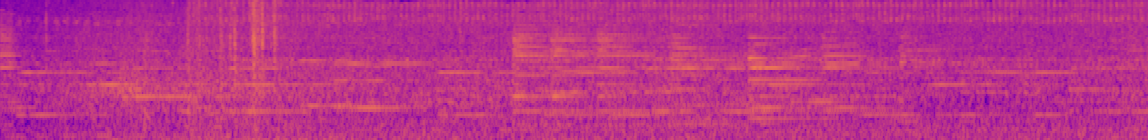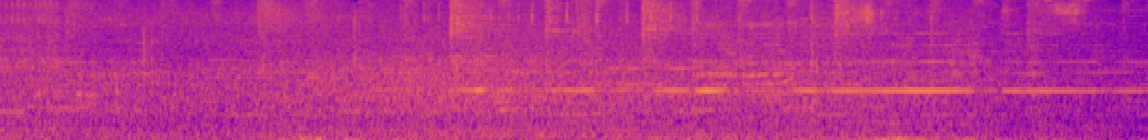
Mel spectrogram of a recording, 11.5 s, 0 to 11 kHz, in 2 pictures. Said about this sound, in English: On 18th Street in Pilsen, on the southwest side of Chicago, the ice cream truck searches out new customers.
